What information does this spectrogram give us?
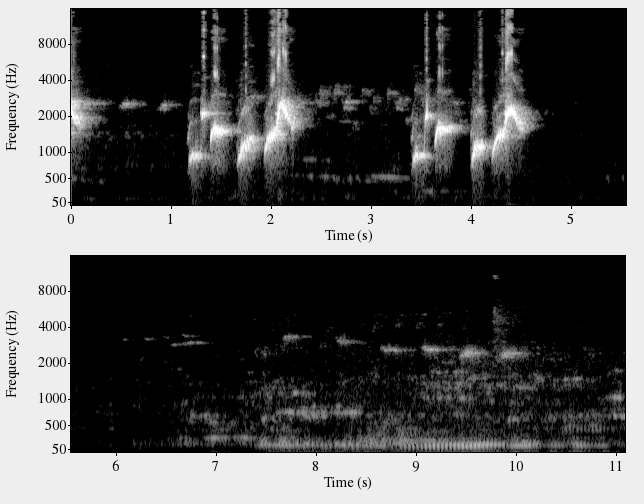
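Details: White-rumped shama of the Medan type, singing as a lure to get other birds to sing: two loud bursts of rapid, rising whistled notes, then quiet with a low droning hum.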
